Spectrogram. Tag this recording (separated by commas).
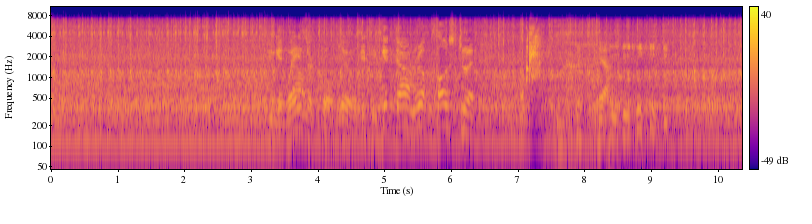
Speech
